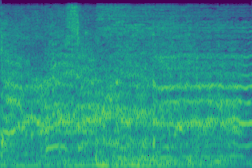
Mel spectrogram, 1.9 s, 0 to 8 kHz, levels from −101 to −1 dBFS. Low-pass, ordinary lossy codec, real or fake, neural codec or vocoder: 7.2 kHz; none; fake; codec, 16 kHz, 8 kbps, FreqCodec, larger model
